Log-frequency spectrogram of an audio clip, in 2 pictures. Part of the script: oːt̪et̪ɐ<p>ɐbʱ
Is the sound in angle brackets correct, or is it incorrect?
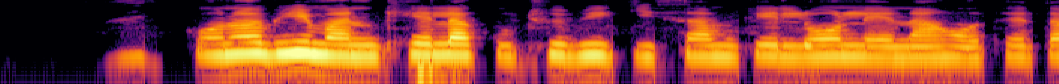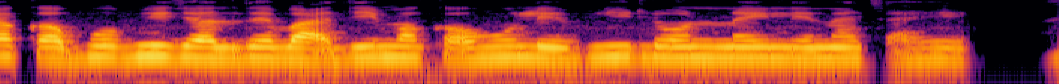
incorrect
